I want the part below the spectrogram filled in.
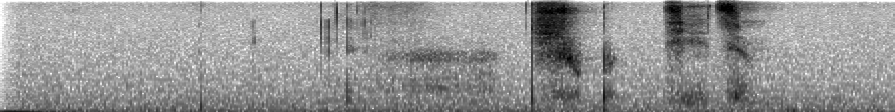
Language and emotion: Russian, neutral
